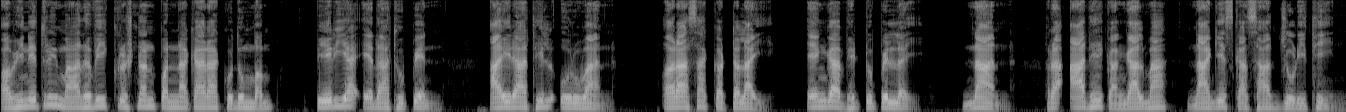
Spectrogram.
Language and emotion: Nepali, neutral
